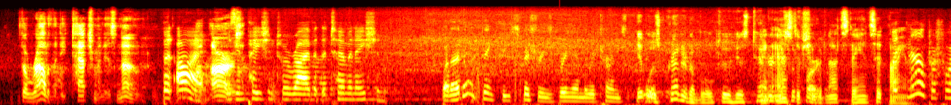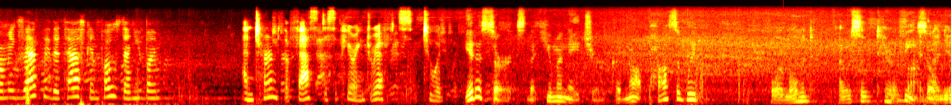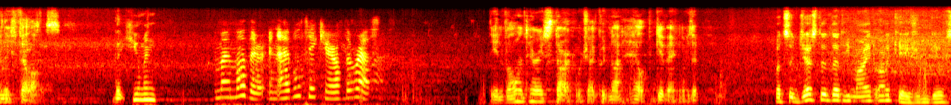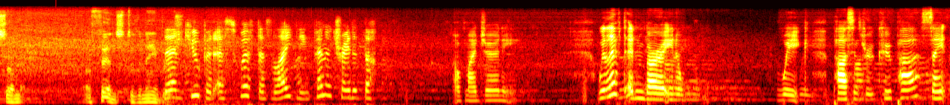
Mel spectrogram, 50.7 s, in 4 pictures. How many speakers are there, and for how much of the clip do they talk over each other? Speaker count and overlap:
9, about 11%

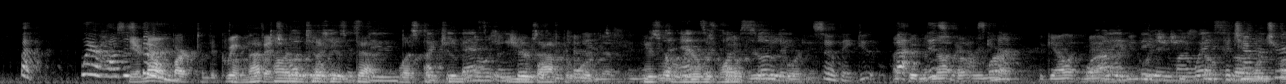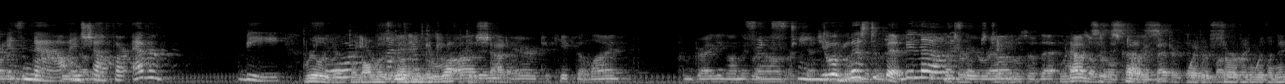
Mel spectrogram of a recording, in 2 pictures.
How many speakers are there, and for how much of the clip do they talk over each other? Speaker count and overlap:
5, about 75%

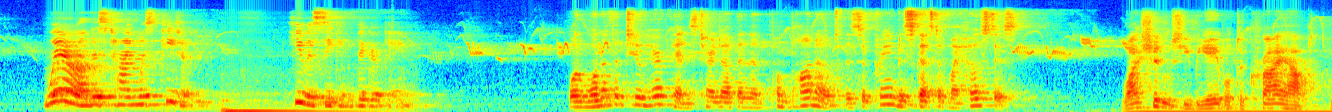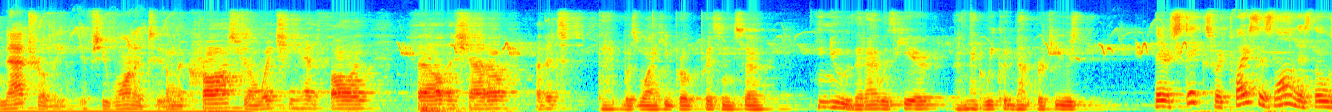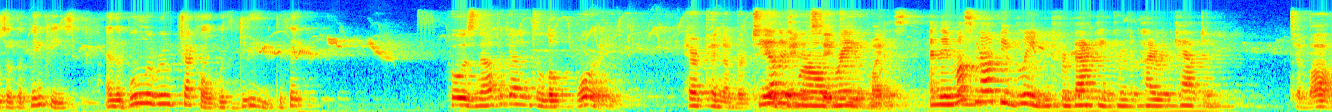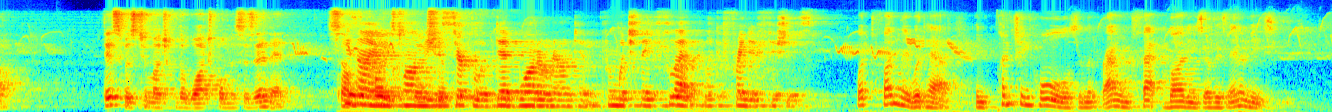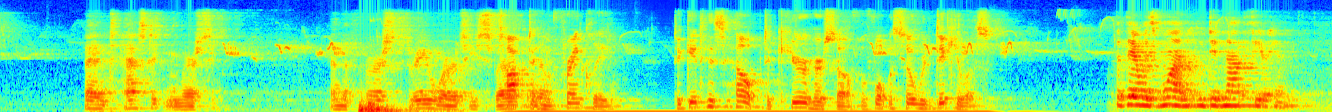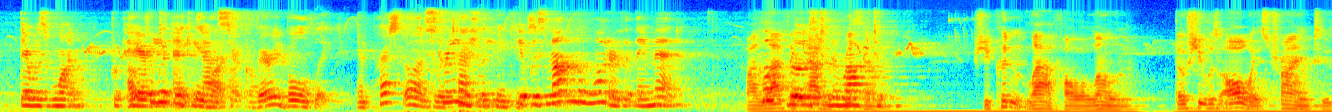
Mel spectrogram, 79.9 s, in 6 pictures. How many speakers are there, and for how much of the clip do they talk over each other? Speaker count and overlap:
6, about 10%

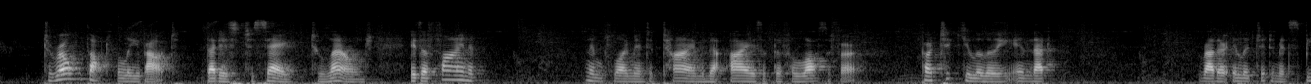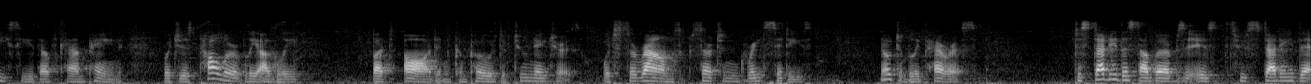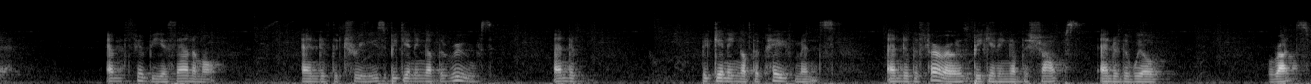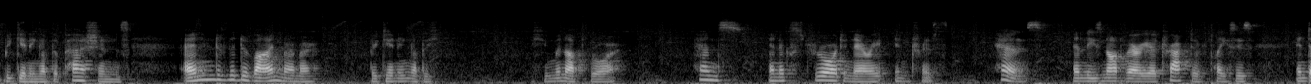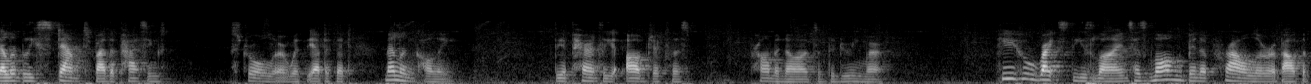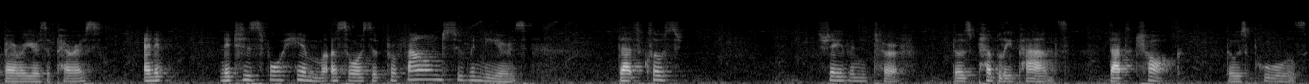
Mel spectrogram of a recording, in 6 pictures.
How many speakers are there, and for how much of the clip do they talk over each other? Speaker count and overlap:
1, no overlap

